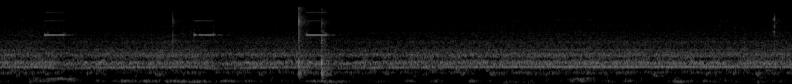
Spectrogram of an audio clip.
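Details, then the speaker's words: Induction cooktop that kept failing, after repair with thermal paste and heat sink refitted, powered on through a series board: short high-pitched beeps at switch-on over a faint steady hiss, responding normally. "तो चलिए हम चालू करके देखते हैं ये induction चालू होता है या नहीं। तो इंडक्शन चालू हो चुका है।"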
